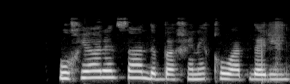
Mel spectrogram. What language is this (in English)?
Pashto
